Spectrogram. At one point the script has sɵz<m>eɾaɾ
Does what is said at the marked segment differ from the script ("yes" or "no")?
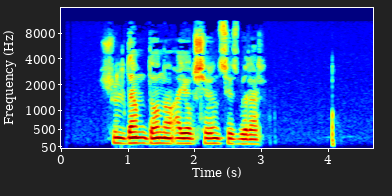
yes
